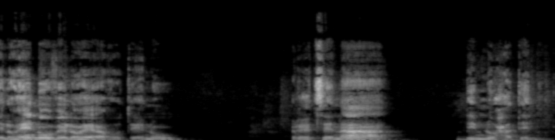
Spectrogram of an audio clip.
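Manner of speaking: loud, drawn-out prayer reading; Hebrew prayer recitation. Acted. Rabbi reading the prayer to students, measured loud recitation. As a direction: recite it phrase by phrase, with long pauses.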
